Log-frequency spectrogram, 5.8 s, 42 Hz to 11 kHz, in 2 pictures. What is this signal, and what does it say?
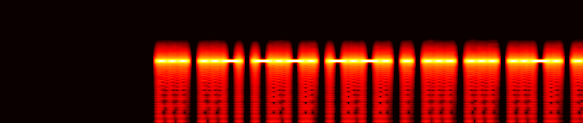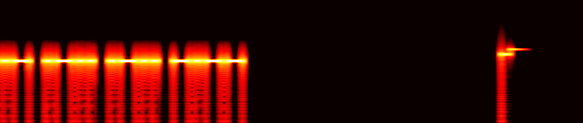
Morse code, heard as a keyed tone, about 44 wpm, 700 Hz. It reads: SUCCESSFULLY
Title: Top 1501-1750 Words 45wpm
